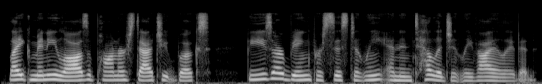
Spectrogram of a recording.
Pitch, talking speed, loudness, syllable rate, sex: 200 Hz, 155 wpm, -19 LUFS, 6.0 syllables/s, female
